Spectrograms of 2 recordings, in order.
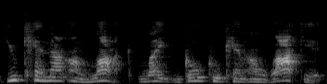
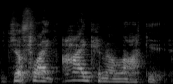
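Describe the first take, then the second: First: Said in the usual way. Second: Boastful emphasis on "I"; stress on I. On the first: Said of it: "And he's like". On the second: Retold or imitated. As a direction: punch "I" as the boast. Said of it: "he's just like".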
